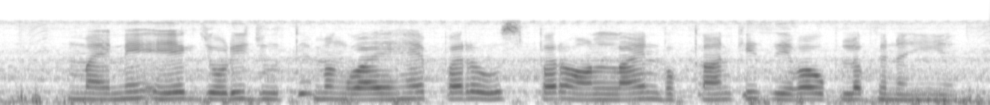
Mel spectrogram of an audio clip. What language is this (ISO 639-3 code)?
hin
